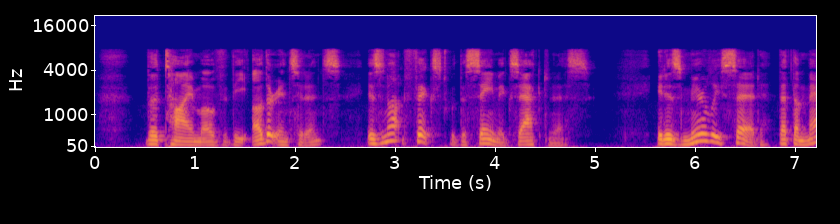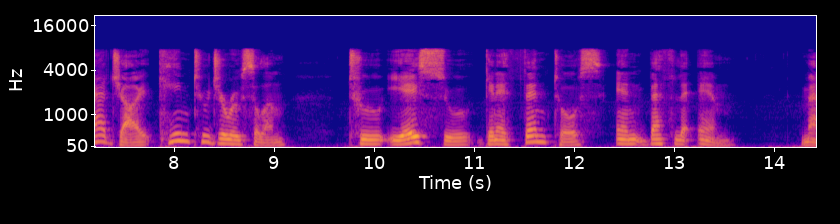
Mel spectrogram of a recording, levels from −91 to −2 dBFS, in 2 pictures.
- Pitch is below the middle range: Yes, low, 120 Hz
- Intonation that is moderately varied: No, wide, 5.9 semitones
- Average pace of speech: No, slow, 120 wpm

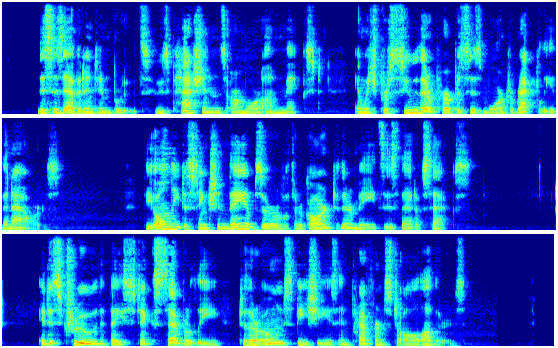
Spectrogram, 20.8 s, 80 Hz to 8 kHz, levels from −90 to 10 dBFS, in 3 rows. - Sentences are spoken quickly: No, average, 140 wpm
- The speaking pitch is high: No, low, 120 Hz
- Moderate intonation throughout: Yes, average, 4.4 semitones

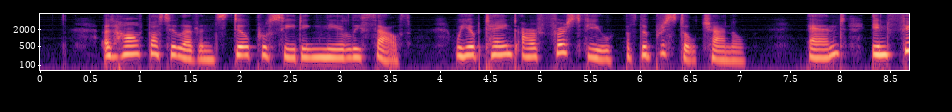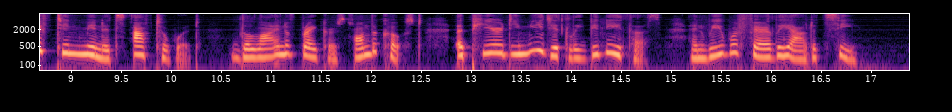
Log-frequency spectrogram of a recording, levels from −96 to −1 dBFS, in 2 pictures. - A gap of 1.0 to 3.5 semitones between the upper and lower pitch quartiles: No, average, 4.7 semitones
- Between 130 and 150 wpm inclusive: Yes, average, 140 wpm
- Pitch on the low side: No, high, 225 Hz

